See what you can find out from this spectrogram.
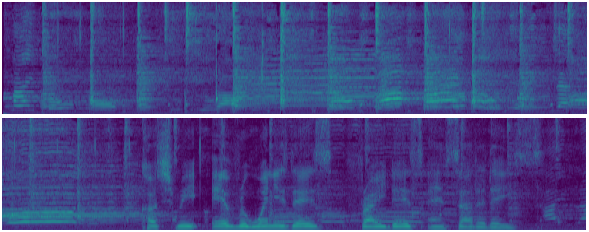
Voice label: advertisement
